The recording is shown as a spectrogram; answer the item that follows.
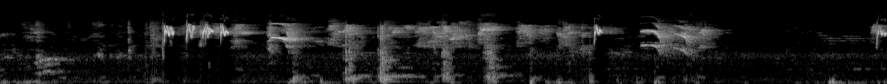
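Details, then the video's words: Pet yellow lovebird producing a busy run of high chirps and squeaky twitters, dense for several seconds, then a pause before one last burst, with faint clicks below. "Lovebird yellow chirping sound"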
